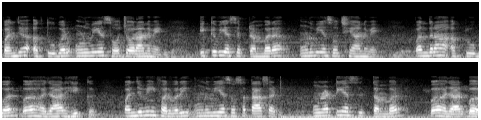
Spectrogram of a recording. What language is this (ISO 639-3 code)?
snd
